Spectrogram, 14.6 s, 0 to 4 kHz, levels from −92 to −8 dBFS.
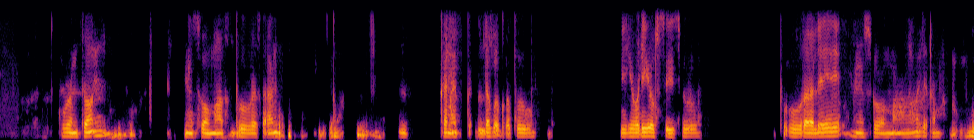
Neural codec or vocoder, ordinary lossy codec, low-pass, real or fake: codec, 16 kHz, 2 kbps, FreqCodec, larger model; AAC, 32 kbps; 3.6 kHz; fake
